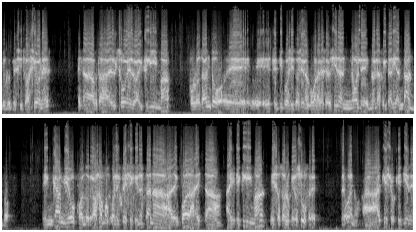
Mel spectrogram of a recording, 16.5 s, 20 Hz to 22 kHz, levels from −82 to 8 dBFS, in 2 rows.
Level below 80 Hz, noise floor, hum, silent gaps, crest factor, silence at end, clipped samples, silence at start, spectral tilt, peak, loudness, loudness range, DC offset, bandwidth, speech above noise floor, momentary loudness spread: -42 dBFS; -47 dBFS; none; none; 8 dB; 0 s; under 0.1%; 0 s; -1.5 dB/octave; -2 dBFS; -8 LUFS; 2 LU; under 0.1%; over 20 kHz; 38 dB; 6 LU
